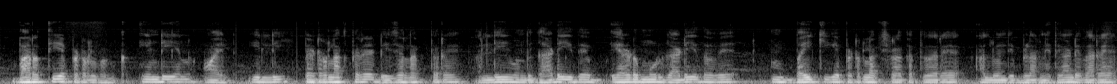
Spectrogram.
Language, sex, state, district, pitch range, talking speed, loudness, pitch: Kannada, male, Karnataka, Dharwad, 100-110 Hz, 140 wpm, -17 LUFS, 105 Hz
